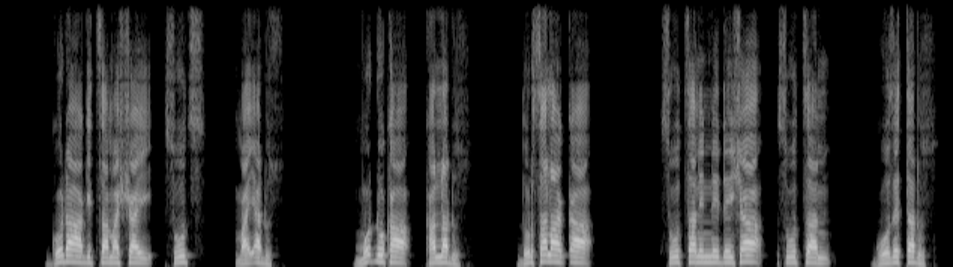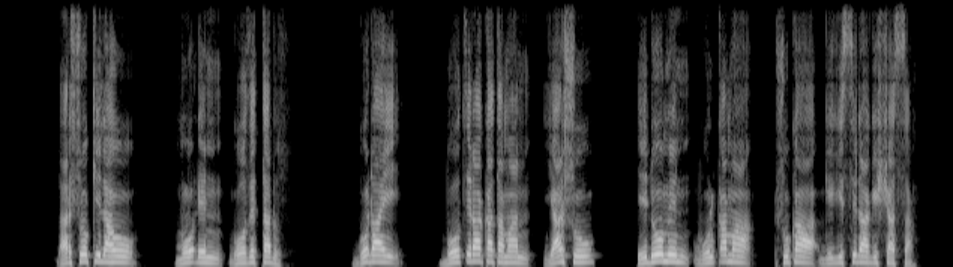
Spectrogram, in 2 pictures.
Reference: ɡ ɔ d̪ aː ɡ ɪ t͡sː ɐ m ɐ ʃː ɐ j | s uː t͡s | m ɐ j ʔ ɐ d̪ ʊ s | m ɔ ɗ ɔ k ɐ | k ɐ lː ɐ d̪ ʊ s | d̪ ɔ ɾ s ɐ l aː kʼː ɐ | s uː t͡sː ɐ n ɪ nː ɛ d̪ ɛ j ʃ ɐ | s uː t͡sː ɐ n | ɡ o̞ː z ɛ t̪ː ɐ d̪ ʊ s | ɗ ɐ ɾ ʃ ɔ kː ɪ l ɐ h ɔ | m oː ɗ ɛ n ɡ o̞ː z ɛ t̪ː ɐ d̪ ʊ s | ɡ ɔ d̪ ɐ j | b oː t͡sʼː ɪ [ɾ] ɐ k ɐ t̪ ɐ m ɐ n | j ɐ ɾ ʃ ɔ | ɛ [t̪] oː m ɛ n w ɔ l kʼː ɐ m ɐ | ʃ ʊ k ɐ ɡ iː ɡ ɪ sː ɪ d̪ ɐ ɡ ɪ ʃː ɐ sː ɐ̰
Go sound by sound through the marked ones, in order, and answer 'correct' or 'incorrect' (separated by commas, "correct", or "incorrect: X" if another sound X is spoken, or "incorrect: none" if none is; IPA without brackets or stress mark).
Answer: correct, incorrect: d̪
